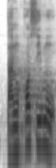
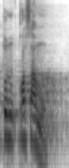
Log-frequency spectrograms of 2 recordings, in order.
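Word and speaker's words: تنقسم: Tanqasimu itu bacanya pasti tanqasimu, tidak mungkin bacanya tunqasamu. Ya apa enggak?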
